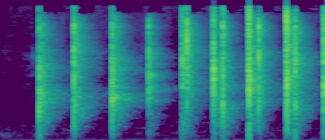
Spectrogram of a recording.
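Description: audience clapping

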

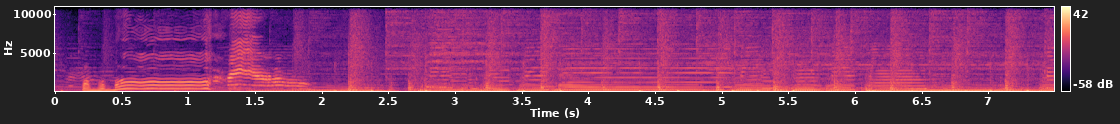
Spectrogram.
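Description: cats meowing and caterwauling

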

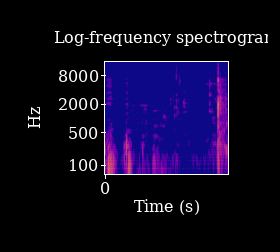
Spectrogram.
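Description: person chewing food

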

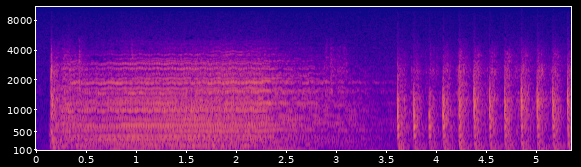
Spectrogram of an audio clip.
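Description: pounding on a door

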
